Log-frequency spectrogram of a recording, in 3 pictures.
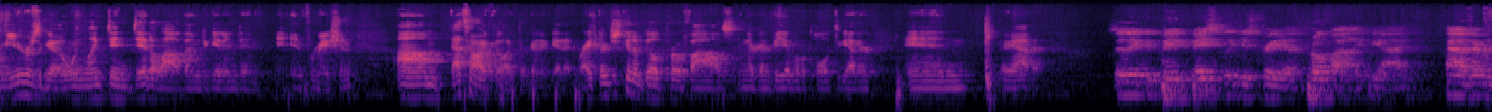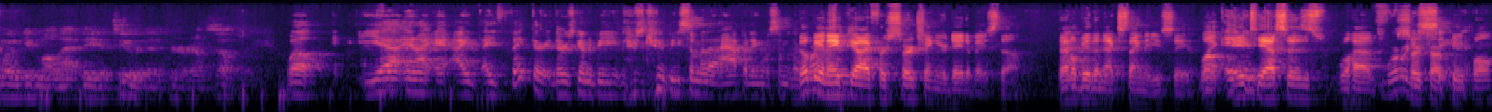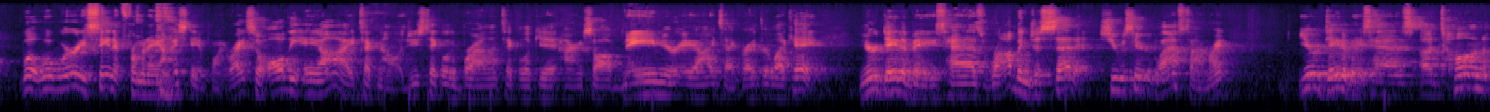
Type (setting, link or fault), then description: setting, busy venue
